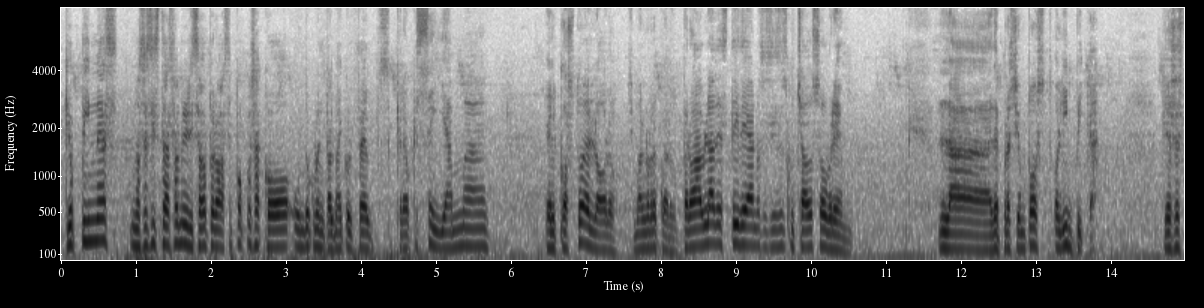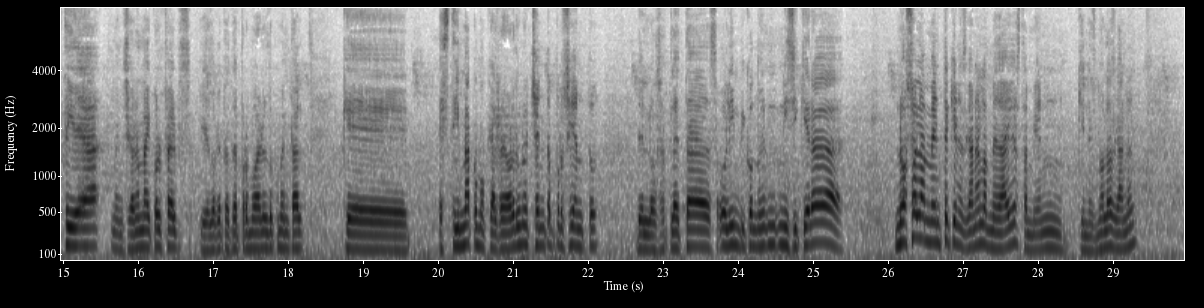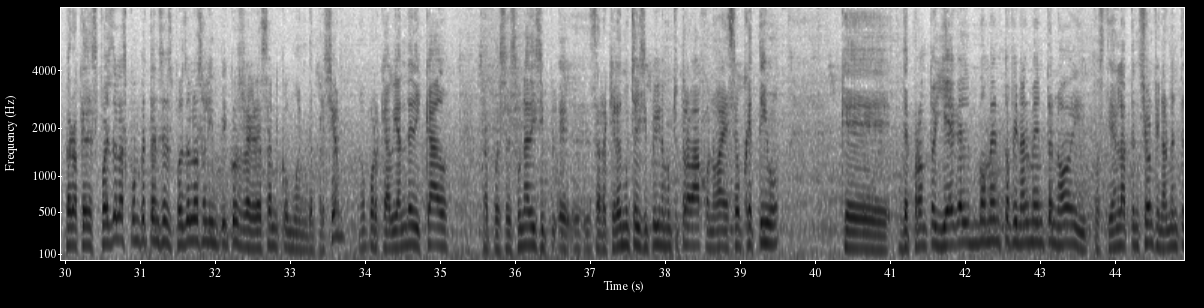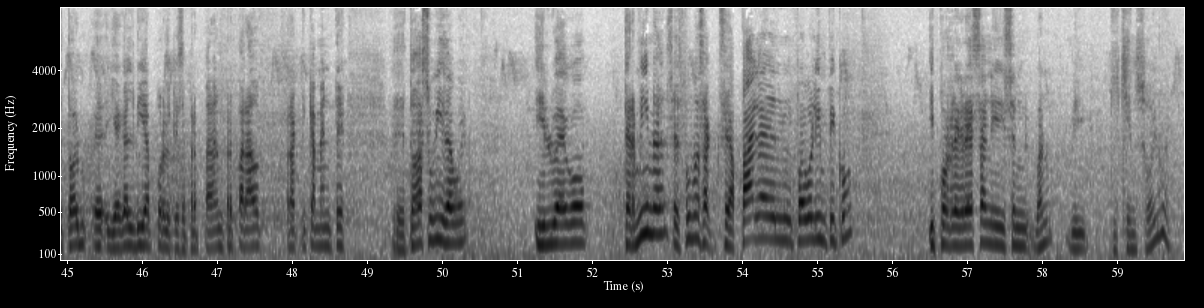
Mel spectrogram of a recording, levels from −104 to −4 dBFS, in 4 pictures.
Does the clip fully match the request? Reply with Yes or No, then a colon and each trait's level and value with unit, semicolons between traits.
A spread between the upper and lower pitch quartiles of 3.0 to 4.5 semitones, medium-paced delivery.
Yes: average, 3.9 semitones; average, 170 wpm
